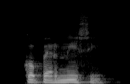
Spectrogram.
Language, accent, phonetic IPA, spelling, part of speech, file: Catalan, Valencia, [ko.peɾˈni.si], copernici, noun, LL-Q7026 (cat)-copernici.wav
- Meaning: copernicium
